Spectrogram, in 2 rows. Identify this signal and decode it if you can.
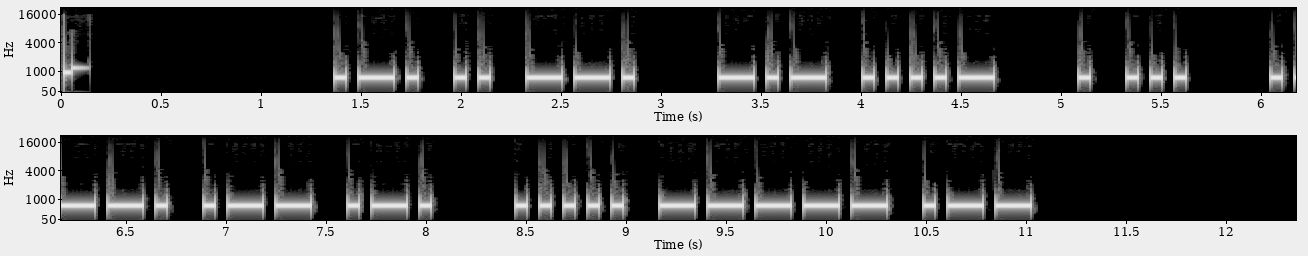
Morse code, heard as a keyed tone, about 20 wpm, 700 Hz. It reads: RIG K4 ES PWR 50W
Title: Practice QSO - Exchange 2 - Info - 20wpm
